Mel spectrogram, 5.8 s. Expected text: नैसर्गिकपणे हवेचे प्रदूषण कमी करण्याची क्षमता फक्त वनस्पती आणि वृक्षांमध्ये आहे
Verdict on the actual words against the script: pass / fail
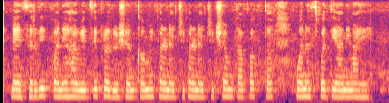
fail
